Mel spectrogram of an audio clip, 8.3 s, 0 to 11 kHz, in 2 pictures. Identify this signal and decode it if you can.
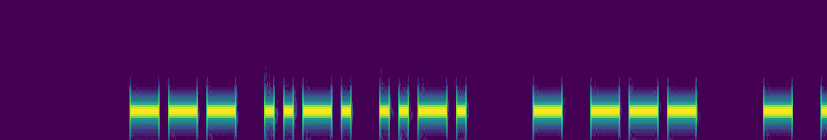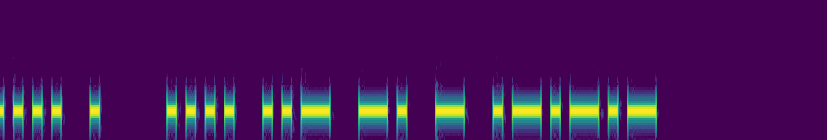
Morse code, heard as a keyed tone, about 25 wpm, 700 Hz. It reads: OFF TO THE HUNT.
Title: Sentences from Top 1600 Words 25wpm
